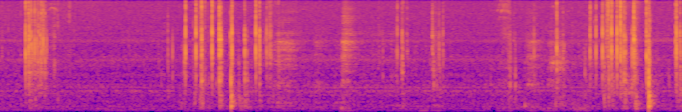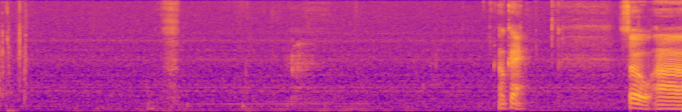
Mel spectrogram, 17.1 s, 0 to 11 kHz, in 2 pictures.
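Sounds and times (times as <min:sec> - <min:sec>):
small hard objects clicking: 0:00.3 - 0:00.8, 0:02.0 - 0:03.4, 0:07.3 - 0:08.9.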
